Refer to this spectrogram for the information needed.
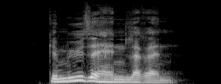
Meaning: female greengrocer
- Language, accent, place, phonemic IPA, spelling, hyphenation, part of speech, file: German, Germany, Berlin, /ɡəˈmyːzəˌhɛndləʁɪn/, Gemüsehändlerin, Ge‧mü‧se‧händ‧le‧rin, noun, De-Gemüsehändlerin.ogg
